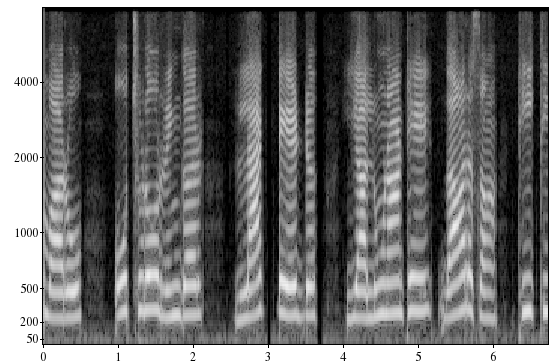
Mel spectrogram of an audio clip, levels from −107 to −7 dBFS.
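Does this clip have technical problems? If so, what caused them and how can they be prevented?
Yes. From 2.26 to 3.04 s the speech stutters and drags through seven brief holds, the longest 50 ms. This is repeated stalls (stutter): packets kept arriving late, the jitter buffer kept emptying, and the receiver stretched the last sound about 122 ms in total. A larger or faster-adapting jitter buffer and a steadier network path would prevent it.

At 3.62 to 3.73 s one sound is held about 82 ms too long with a slight buzz or dip. This is a short stall from a late packet: the buffer ran dry and the receiver extended the sound until the packet arrived. Reducing network jitter, for example by prioritising the call traffic, would prevent it.

From 4.47 to 5.67 s the speech slows to about 91% speed at unchanged pitch, with drawn-out sounds. This is a jitter buffer slow-down: the receiver repeated pitch periods, adding 115 ms to rebuild its reserve. 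A steadier link, so the buffer needs fewer corrections, would prevent it.

The band limit at 8 kHz comes from the call codec, which sounds like G.722, and is expected for this kind of call audio.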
